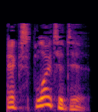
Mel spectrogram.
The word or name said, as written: exploitative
